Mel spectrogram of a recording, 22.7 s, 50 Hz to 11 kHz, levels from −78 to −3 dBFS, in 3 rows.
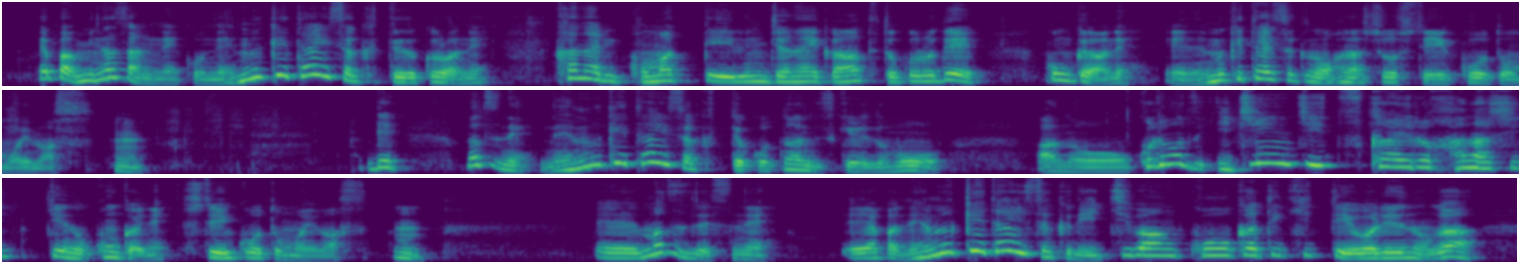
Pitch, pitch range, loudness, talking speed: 180 Hz, 145-240 Hz, -24 LUFS, 385 characters per minute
